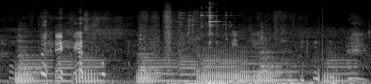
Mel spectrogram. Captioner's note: laugh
